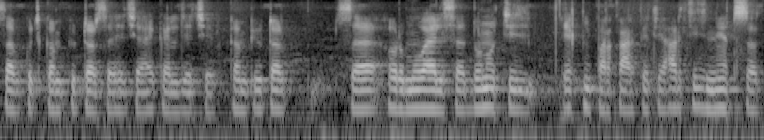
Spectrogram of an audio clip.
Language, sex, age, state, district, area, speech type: Maithili, male, 30-45, Bihar, Madhepura, rural, spontaneous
